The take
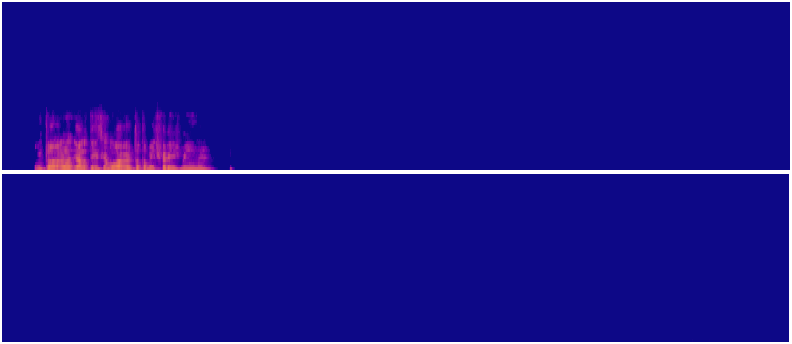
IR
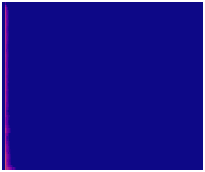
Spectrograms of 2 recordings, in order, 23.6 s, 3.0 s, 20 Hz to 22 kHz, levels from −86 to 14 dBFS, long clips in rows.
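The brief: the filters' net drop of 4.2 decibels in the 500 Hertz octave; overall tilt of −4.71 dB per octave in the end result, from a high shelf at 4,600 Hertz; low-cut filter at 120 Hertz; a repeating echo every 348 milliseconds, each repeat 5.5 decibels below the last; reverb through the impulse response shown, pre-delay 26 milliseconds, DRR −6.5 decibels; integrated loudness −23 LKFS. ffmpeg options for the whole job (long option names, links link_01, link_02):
-filter_complex "[0:a]highpass=120,equalizer=frequency=500:width_type=o:gain=-5,highshelf=frequency=4600:gain=-8,aecho=1:1:348|696|1044|1392|1740|2088|2436:0.531|0.281|0.149|0.079|0.0419|0.0222|0.0118,asplit=2[link_01][link_02];[1:a]atrim=start_sample=2205,adelay=26[link_03];[link_02][link_03]afir=irnorm=-1:irlink=0,volume=0dB[link_04];[link_01][link_04]amix=inputs=2:normalize=0,volume=-0.5dB"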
